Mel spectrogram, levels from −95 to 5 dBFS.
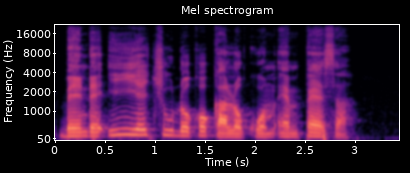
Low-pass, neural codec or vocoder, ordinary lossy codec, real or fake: none; none; none; real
